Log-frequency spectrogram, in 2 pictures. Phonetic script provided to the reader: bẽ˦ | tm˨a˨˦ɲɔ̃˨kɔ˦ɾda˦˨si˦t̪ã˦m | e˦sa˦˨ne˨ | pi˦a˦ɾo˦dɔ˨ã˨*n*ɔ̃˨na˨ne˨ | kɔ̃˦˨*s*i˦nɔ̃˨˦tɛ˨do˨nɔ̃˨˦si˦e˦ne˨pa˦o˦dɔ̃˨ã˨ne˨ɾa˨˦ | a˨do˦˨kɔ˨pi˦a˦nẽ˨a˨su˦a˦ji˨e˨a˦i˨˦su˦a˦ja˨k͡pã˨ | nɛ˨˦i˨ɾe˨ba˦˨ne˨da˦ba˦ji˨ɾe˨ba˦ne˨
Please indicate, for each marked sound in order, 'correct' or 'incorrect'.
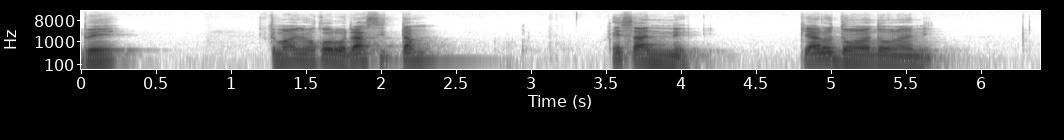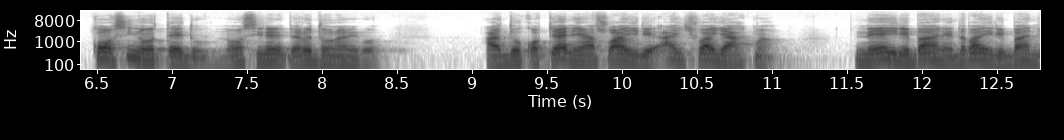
incorrect, correct

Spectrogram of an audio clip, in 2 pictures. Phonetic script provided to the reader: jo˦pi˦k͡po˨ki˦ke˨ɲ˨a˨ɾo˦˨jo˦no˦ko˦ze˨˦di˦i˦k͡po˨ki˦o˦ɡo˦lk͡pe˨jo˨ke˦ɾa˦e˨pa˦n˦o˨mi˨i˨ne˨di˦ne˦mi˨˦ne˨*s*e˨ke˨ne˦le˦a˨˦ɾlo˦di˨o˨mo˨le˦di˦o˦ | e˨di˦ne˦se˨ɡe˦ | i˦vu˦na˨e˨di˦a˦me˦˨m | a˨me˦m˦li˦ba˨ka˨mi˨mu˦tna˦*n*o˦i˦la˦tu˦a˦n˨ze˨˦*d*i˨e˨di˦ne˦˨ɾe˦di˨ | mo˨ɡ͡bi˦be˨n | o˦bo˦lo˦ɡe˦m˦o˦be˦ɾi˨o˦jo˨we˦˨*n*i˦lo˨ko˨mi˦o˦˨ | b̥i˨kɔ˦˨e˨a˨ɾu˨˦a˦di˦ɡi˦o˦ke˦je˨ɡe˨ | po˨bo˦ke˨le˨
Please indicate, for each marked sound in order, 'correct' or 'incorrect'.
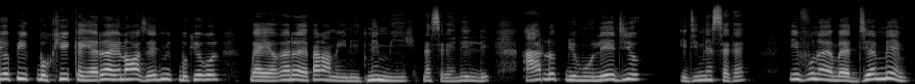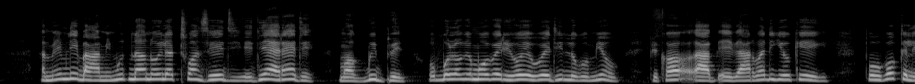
correct, correct, correct, incorrect

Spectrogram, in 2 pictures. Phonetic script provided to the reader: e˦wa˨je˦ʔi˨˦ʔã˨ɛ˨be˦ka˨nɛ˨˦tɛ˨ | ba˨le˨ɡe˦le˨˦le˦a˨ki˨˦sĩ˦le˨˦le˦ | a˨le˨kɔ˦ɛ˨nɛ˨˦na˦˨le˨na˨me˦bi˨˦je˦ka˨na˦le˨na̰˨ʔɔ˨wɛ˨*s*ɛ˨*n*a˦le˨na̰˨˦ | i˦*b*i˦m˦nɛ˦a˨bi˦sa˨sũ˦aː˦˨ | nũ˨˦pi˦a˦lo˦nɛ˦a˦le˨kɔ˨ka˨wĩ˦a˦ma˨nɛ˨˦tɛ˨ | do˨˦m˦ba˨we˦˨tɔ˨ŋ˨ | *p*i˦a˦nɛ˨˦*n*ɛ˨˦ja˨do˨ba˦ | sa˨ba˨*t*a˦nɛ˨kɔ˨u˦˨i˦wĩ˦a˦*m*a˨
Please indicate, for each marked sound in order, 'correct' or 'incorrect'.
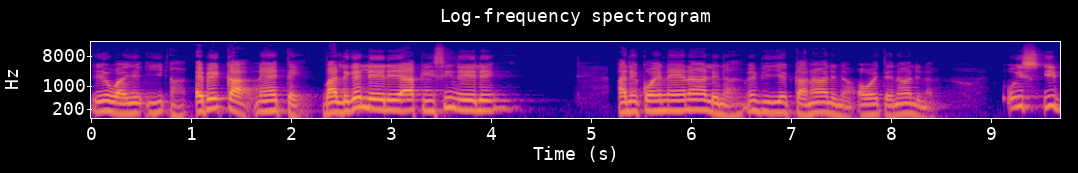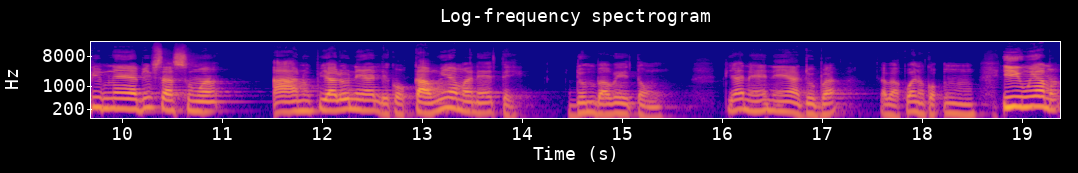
incorrect, correct, correct, correct, correct, incorrect, correct

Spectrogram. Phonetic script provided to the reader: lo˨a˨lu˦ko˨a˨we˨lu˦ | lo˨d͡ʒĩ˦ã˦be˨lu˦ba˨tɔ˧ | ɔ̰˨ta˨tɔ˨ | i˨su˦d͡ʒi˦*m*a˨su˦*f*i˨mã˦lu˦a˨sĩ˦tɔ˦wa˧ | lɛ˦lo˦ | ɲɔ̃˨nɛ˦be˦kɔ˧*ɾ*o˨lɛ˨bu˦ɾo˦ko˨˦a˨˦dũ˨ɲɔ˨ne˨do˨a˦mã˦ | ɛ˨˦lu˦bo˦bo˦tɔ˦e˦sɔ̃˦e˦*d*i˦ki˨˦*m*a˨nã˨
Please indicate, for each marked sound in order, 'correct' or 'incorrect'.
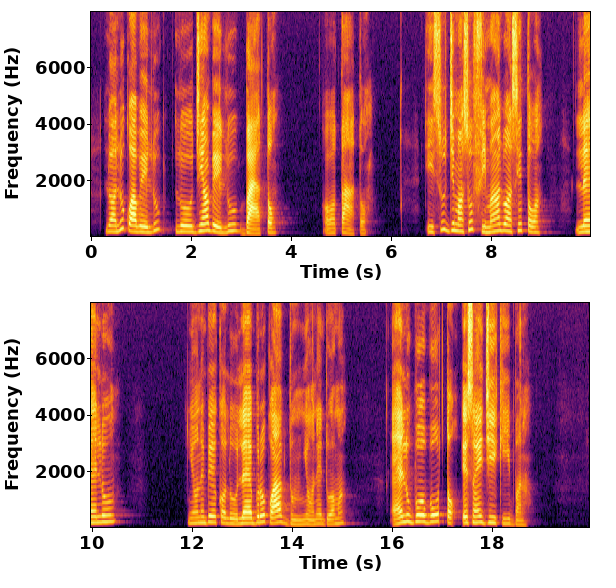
correct, correct, incorrect, incorrect, incorrect

